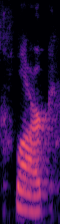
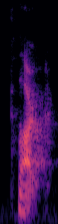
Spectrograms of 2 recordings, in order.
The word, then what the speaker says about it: Clerk: So, Sir George Clark, he's spelled C-L-E-R-K, but it's pronounced Clark, so it looks like clerk, but Clark.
